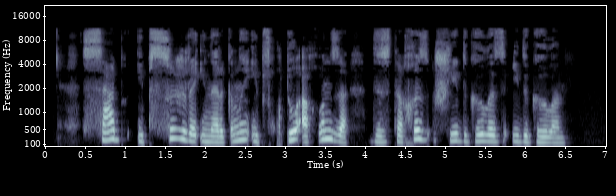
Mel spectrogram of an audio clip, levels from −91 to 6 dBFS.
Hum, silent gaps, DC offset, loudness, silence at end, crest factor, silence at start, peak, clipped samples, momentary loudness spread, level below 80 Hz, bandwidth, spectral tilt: none; none; under 0.1%; -22 LUFS; 0.5 s; 20 dB; 0.45 s; -2 dBFS; under 0.1%; 10 LU; -74 dBFS; 11.5 kHz; -4.5 dB/octave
